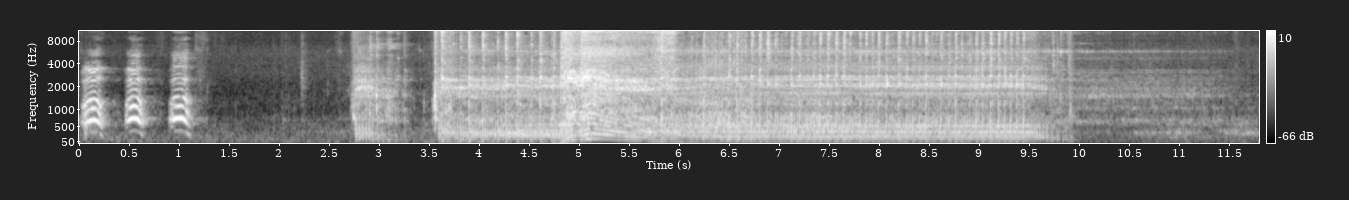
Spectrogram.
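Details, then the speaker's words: Ported Echo 7310 chainsaw with muffler mod, scored piston history, once warm: idles fast and high, and idle jumps when carb cleaner is sprayed on the transfers, not the clutch side; air leak at the transfers. "It's already idling too high. Oh!"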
